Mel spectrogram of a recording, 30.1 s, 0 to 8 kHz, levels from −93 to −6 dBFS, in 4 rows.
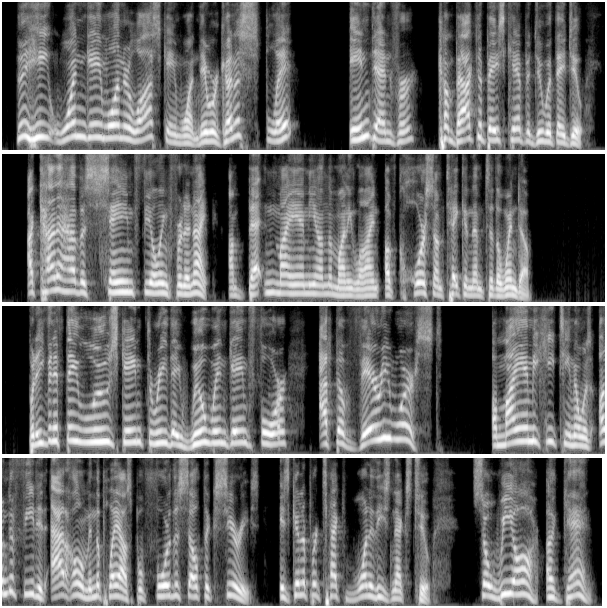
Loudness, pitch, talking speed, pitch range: -15 LUFS, 205 Hz, 190 wpm, 175-235 Hz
